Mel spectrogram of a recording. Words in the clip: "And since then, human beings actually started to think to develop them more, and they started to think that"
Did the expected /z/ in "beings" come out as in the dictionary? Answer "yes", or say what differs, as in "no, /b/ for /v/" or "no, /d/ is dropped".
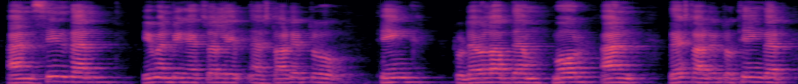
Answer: no, /z/ is dropped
